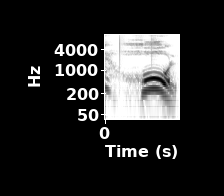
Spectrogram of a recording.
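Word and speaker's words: whole: द क्या पढ़ेंगे, होल, यहाँ पे H साइलेंट वाला, होल बिल्डिंग.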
